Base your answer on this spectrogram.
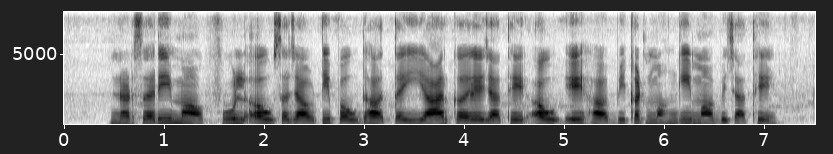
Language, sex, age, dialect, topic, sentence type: Chhattisgarhi, female, 18-24, Western/Budati/Khatahi, agriculture, statement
